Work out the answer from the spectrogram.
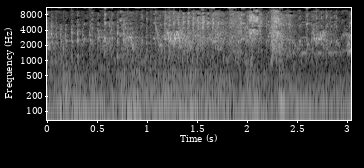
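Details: Lovebirds giving a steady stream of thin, high chirps and squeaky twitters, a few sharper squawk-like notes standing out near the end against continuous chatter.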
